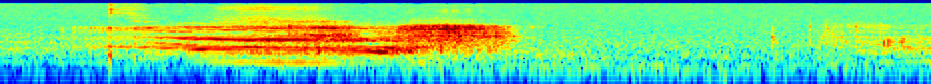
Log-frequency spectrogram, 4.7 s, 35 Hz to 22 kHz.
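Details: Male red deer bellowing in the rutting season, captured with a Nikon D7100: a single moderately loud, hoarse roar lasting about two seconds with layered harmonics, then quiet background with a few faint clicks.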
